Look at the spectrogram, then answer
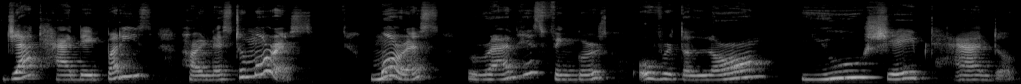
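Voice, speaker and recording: Female storybook reader: bright, unhurried, expressive and emphatic phrasing, echoey home recording. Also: fairly high pitch. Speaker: reader of a children's book. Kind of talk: reading a storybook aloud.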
